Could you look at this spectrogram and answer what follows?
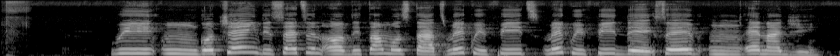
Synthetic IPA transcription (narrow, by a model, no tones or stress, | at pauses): wiŋ̩ɡot͡ʃeɲd͡ʒdisɛtɪ̃nɔvditamostatmekwifi | mekwifit̚desevŋ̩ɛnad͡ʒi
